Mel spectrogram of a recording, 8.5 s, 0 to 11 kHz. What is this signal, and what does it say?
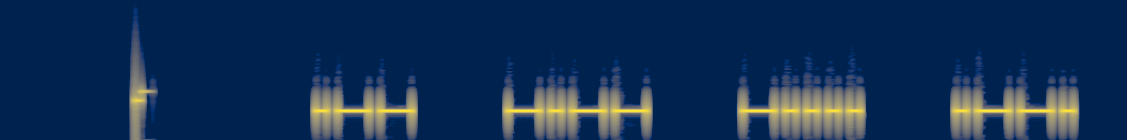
Morse code, heard as a keyed tone, about 15 wpm, spaced as for 8 wpm, 700 Hz. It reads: WY6P
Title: USA Call Signs - 4 Characters - 3x Character Spacing - 15wpm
